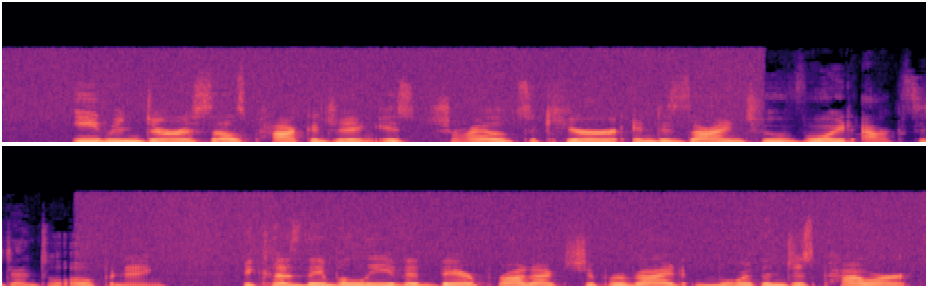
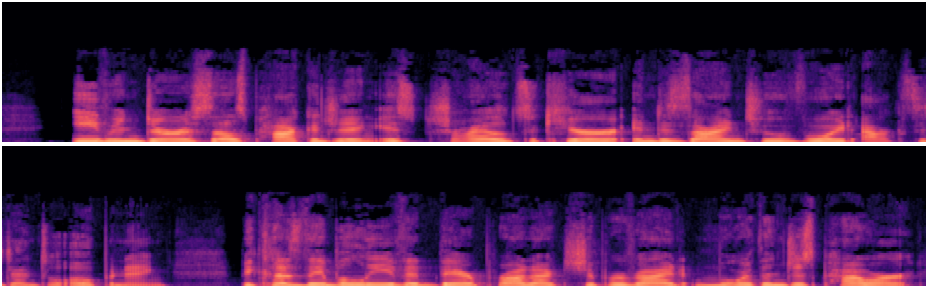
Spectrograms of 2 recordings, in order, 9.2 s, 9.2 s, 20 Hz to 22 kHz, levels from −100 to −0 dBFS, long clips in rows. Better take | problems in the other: second | hiss; noticeable; until 4 s and from 5 s on; 20 dB below the speech

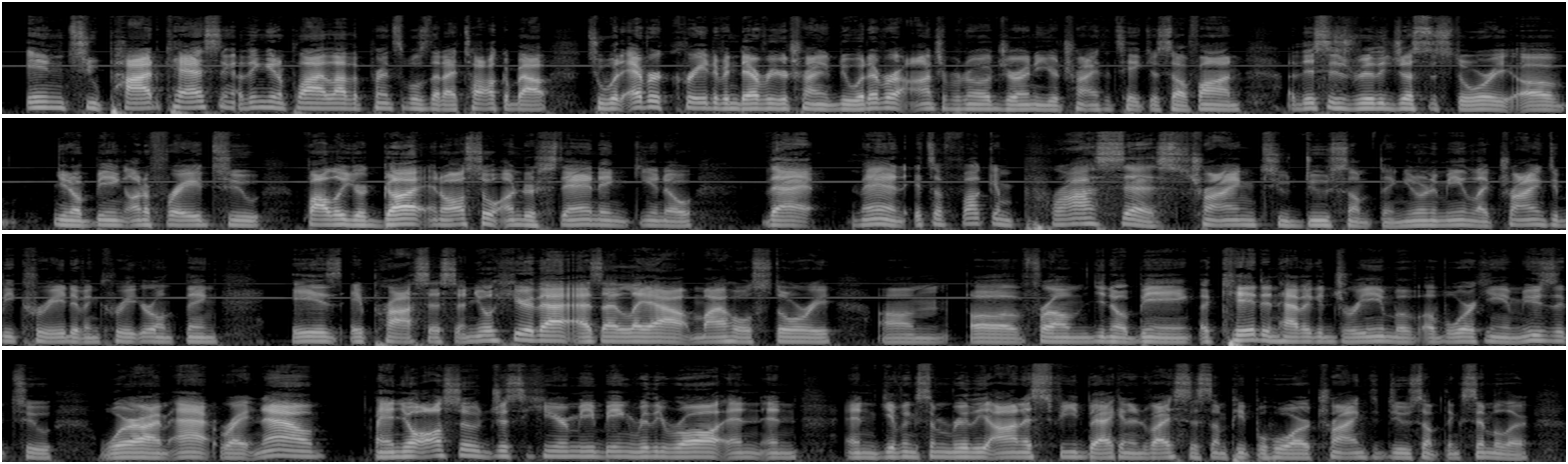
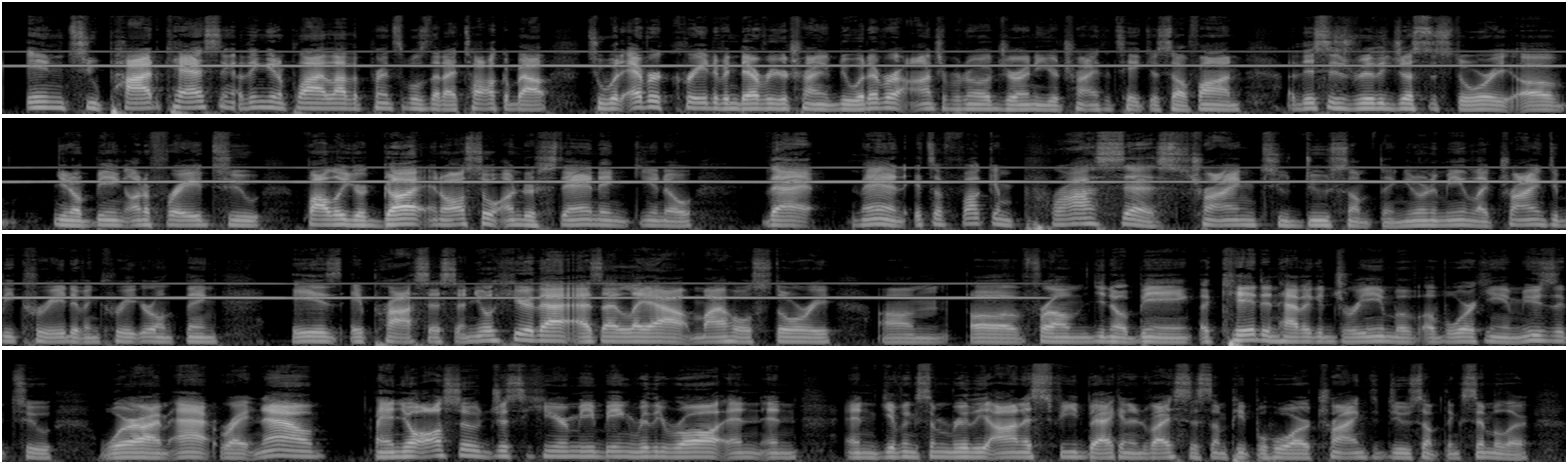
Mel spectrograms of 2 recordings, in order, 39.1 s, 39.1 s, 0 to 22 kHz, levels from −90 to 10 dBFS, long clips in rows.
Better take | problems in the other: first | high-pitched whine; loud; until 26 s; 2.5 kHz, 6 dB below the speech; faint in the first

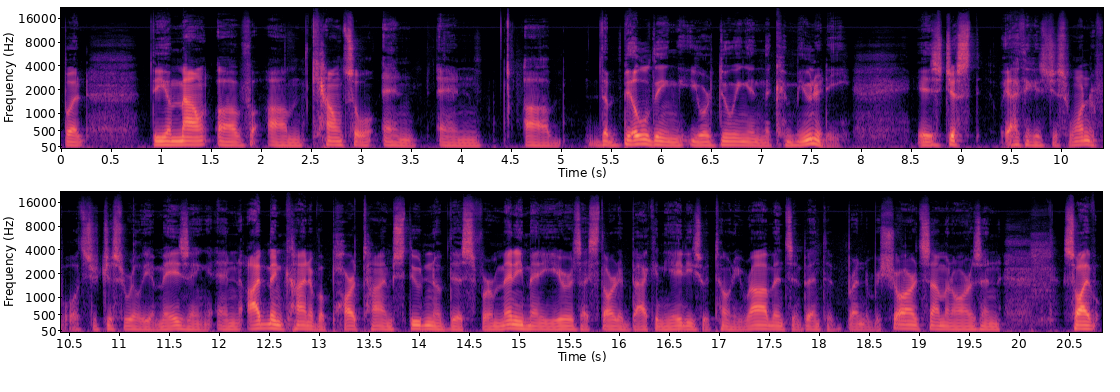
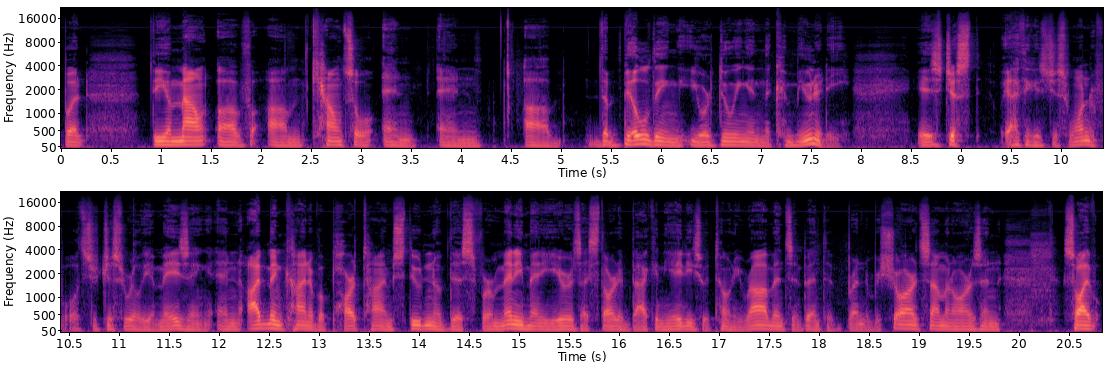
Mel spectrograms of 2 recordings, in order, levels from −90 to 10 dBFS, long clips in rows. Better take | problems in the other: neither | none

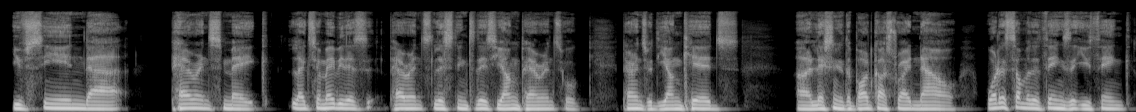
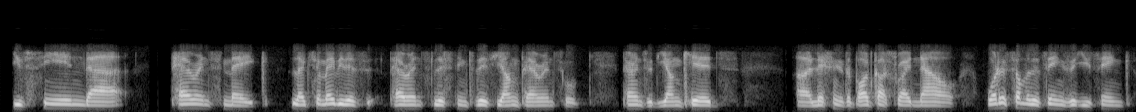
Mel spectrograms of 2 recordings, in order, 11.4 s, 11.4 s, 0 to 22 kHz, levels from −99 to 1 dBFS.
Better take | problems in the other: first | phone-call audio

